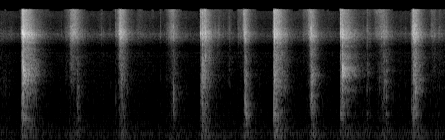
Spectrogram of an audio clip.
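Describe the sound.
Tarot cards are shuffled and drawn, giving a quick series of about nine crisp, papery snaps at a fairly steady rhythm, each short and sharp, with faint hiss between them and no talking.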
